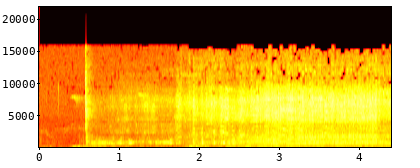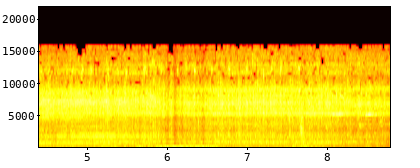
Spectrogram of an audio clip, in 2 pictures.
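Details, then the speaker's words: 1977 Jeep CJ-5 after sitting, spark confirmed, gas poured into the carburetor with no fuel system connected: the starter cranks, then the engine catches and runs rough and uneven for several seconds. "it actually runs it's probably it's going to run for right now because that is the hose from the fuel tank the fuel pumps down there well actually no yeah so that's anyway there's no fuel system hooked up here"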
